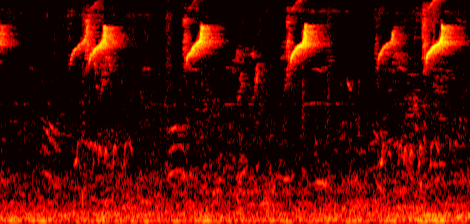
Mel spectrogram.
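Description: A bird calling with short, high chirps that drop in pitch, repeated about once a second, some in quick pairs.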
